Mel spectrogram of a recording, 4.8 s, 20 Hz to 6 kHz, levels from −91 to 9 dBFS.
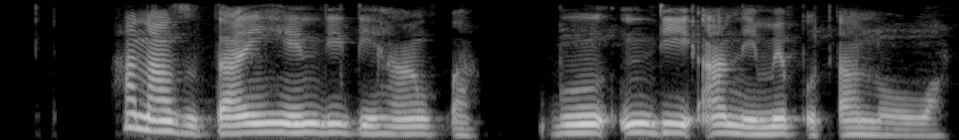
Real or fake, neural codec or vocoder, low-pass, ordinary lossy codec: real; none; 5.4 kHz; none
